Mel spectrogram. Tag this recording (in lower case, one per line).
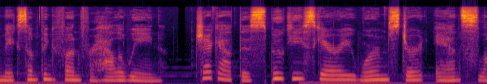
speech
